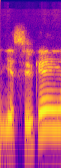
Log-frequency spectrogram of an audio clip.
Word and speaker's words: Yasuke: spell it then uh y-a-s-u-k-e and that's netflix like sasuke but yasuke yeah i don't know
